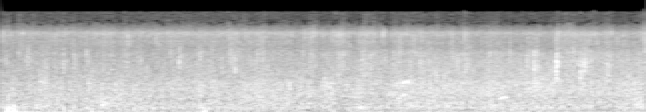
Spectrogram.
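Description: Steady rain falling, with scattered heavier drops on a surface. There is a low thump just after the start and another about two seconds in.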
